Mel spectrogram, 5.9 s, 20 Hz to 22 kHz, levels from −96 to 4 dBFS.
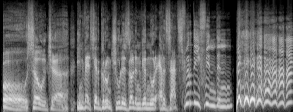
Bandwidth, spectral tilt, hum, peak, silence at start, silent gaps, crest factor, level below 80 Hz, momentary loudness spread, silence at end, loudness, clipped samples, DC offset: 19 kHz; -4 dB/octave; none; 0 dBFS; 0.05 s; none; 14 dB; -56 dBFS; 8 LU; 0 s; -15 LUFS; under 0.1%; under 0.1%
